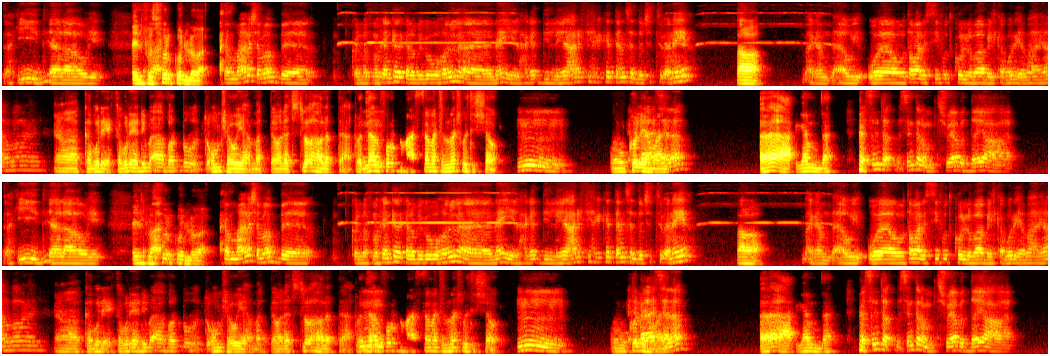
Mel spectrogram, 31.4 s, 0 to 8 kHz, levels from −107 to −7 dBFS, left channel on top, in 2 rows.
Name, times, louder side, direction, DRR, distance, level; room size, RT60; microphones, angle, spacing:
voice 1, 0.0-1.8 2.2-2.4 3.3-4.7 5.2-10.3 12.0-16.3 21.0-21.4 23.4-24.2 25.1-26.0 28.6-30.8, right 1 dB, 20° right, 0.4 m, -35 dB
voice 2, 1.9-3.1 11.0-11.4 16.5-23.1 24.8-25.7 27.1-28.1 28.5-28.6, left 7 dB, 80° left, 0.3 m, -29 dB
sound 1, 5.0-7.8 9.9-12.5, right 3 dB, 50° left, 0.9 m, -49 dB
2.9 x 2.0 x 2.9 m
head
